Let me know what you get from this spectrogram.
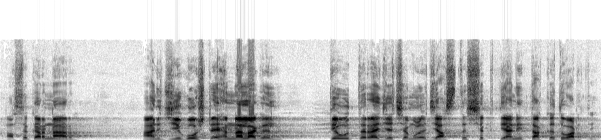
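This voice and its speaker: A man's voice: on the high side, fairly quick, fairly bright tone. A man preaching to a crowd, teasing them and asking call-and-response questions. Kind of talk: lively sermon with crowd games. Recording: long hall reverb.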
